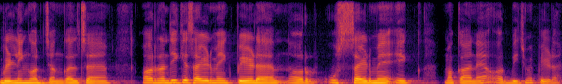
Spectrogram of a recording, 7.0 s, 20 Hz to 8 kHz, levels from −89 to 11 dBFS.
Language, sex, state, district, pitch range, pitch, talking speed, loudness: Hindi, male, Bihar, Jamui, 175-185 Hz, 175 Hz, 205 wpm, -15 LUFS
